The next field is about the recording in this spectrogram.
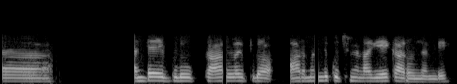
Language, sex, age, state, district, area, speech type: Telugu, male, 30-45, Andhra Pradesh, Chittoor, rural, conversation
